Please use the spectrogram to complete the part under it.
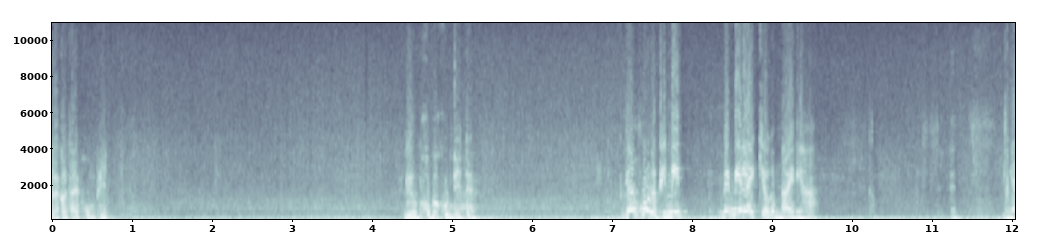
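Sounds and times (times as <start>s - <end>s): low hum: 0.0s - 12.0s
steady hiss: 0.0s - 12.0s.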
